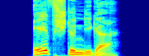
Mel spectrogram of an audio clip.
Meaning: inflection of elfstündig: 1. strong/mixed nominative masculine singular 2. strong genitive/dative feminine singular 3. strong genitive plural
- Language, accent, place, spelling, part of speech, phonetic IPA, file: German, Germany, Berlin, elfstündiger, adjective, [ˈɛlfˌʃtʏndɪɡɐ], De-elfstündiger.ogg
